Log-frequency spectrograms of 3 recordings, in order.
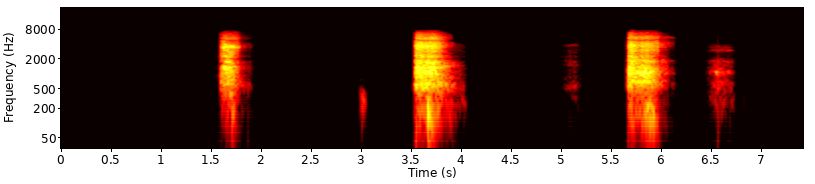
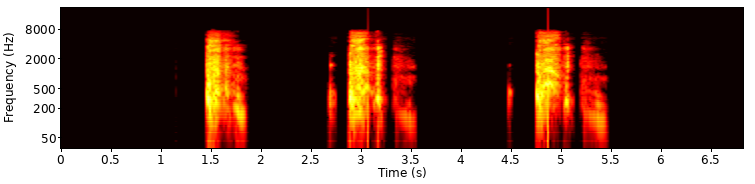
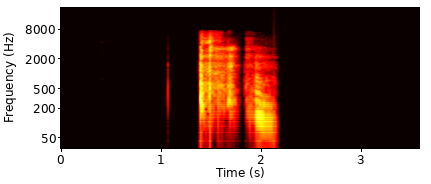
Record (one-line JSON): {"exhalation_length": "7.4 s", "exhalation_amplitude": 29111, "exhalation_signal_mean_std_ratio": 0.25, "three_cough_length": "6.8 s", "three_cough_amplitude": 29378, "three_cough_signal_mean_std_ratio": 0.25, "cough_length": "3.6 s", "cough_amplitude": 27333, "cough_signal_mean_std_ratio": 0.21, "survey_phase": "beta (2021-08-13 to 2022-03-07)", "age": "18-44", "gender": "Male", "wearing_mask": "No", "symptom_none": true, "symptom_onset": "8 days", "smoker_status": "Ex-smoker", "respiratory_condition_asthma": false, "respiratory_condition_other": false, "recruitment_source": "Test and Trace", "submission_delay": "2 days", "covid_test_result": "Positive", "covid_test_method": "RT-qPCR", "covid_ct_value": 19.6, "covid_ct_gene": "ORF1ab gene", "covid_ct_mean": 20.0, "covid_viral_load": "280000 copies/ml", "covid_viral_load_category": "Low viral load (10K-1M copies/ml)"}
